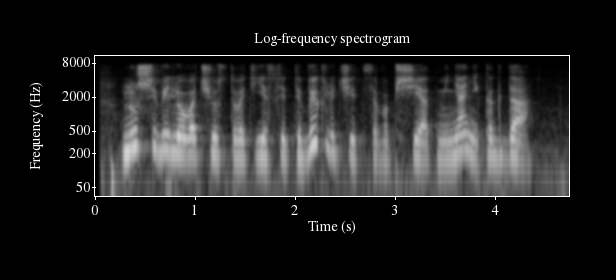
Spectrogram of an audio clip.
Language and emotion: Russian, angry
